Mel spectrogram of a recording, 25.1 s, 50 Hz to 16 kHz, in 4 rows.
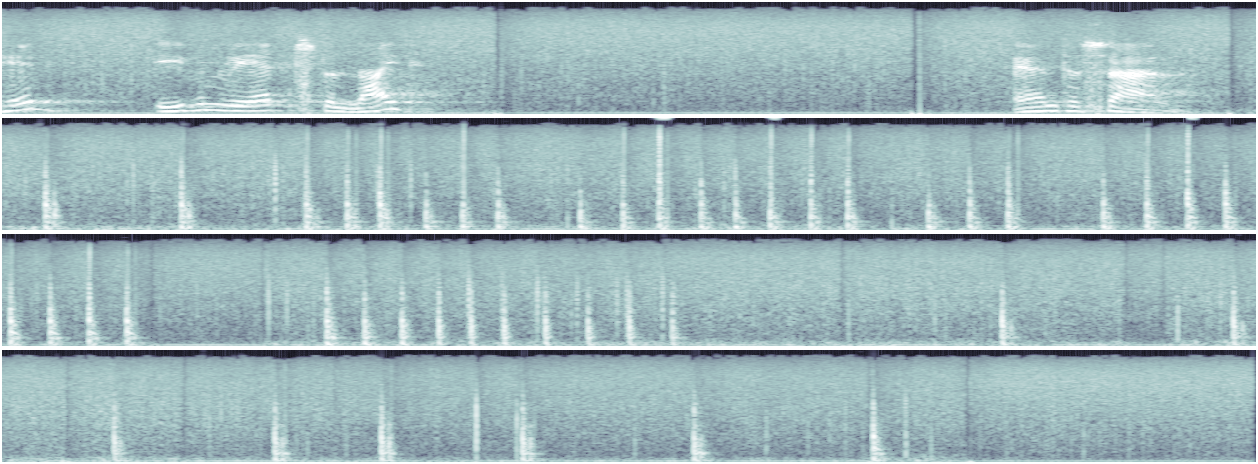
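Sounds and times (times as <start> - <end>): low soundtrack hum: 0.0 - 25.0
sharp knocks on hard surface: 7.8 - 13.3, 14.2 - 16.0, 18.7 - 19.5, 20.2 - 21.6.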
